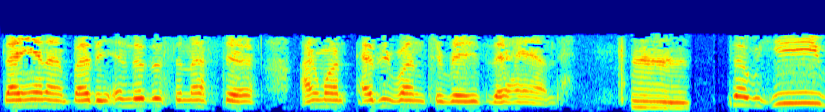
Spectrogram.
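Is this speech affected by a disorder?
Yes: cerebral palsy, mild; mildly affects speech.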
